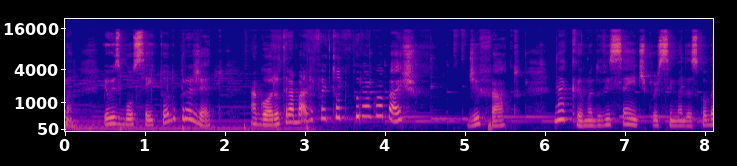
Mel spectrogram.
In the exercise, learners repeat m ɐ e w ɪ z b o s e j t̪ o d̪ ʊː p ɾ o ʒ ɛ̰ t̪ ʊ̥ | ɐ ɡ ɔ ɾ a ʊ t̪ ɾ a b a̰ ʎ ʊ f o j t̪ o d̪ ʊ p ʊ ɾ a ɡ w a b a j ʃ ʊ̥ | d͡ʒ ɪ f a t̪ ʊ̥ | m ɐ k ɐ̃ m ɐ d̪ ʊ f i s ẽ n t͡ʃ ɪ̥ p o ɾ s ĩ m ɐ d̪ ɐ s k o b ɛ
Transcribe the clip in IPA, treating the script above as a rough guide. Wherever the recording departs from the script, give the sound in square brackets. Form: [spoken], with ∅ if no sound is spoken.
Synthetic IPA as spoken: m ɐ e w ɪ z b o s e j t̪ o d̪ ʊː p ɾ o ʒ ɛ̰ t̪ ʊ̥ | [a] ɡ ɔ ɾ [ɐ] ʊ t̪ ɾ a b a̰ ʎ ʊ f o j t̪ o d̪ ʊ p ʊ ɾ a ɡ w a b a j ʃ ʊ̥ | d͡ʒ ɪ f a t̪ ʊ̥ | [n] ɐ k ɐ̃ m ɐ d̪ ʊ [v] i s ẽ n t͡ʃ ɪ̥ p o ɾ s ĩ m ɐ d̪ ɐ s k o b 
